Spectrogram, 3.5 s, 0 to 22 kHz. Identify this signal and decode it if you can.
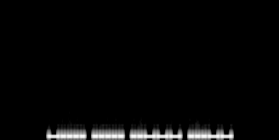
Morse code, heard as a keyed tone, about 30 wpm, 700 Hz. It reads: 6523
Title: Numbers - 4-Digit 30wpm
